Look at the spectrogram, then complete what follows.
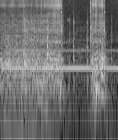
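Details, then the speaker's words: Mustang convertible top hydraulic pump cycling the top up and down after replacing the rams, adding fluid each cycle: steady mid-pitched whine with rattly surges as air is still pushed through the lines, cycled until it quiets. "until it completely quiets down and then we know or until it won't take any more fluid essentially"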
